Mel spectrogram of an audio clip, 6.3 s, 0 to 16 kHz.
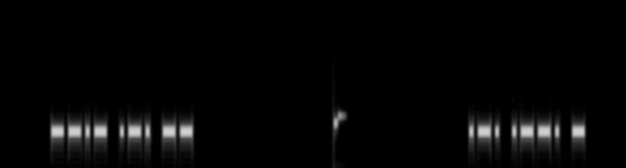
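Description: Fast Morse code beeps at 28 words per minute in a steady mid-pitched tone, sent in two bursts of quick dots and dashes separated by a pause with a single sharp click, clear and alone.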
